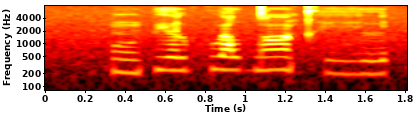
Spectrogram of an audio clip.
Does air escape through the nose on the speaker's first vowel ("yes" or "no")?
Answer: yes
